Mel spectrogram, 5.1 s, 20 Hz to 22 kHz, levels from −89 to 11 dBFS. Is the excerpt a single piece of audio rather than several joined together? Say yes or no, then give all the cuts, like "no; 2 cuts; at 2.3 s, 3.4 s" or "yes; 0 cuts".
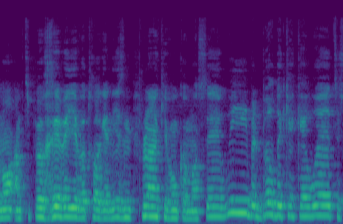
no; 1 cut; at 2.0 s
